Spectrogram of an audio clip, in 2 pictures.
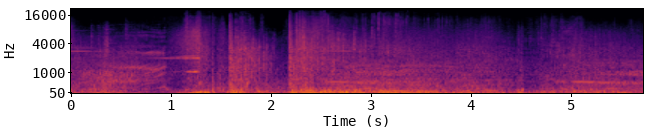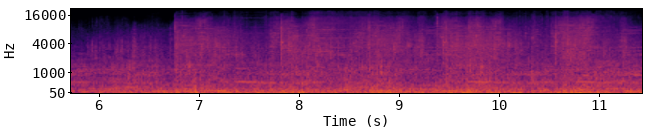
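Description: Brachydios in Monster Hunter setting off explosions, a few sharp bursts and booms early on, then a dense, rumbling, crackling game soundscape that continues at a steady level.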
